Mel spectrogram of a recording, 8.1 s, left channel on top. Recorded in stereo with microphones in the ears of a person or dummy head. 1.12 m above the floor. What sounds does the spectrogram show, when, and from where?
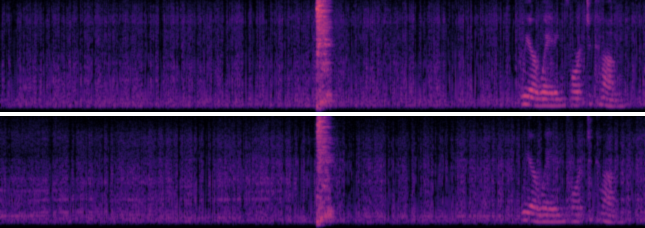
3.9 s a clunk: 60° left (ahead or behind), 2.5 m
6.5 s a woman speaking: 70° left (ahead or behind), 0.7 m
